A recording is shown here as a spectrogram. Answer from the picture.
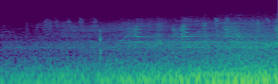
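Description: Faint honking of birds over a low outdoor rumble that slowly grows louder.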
